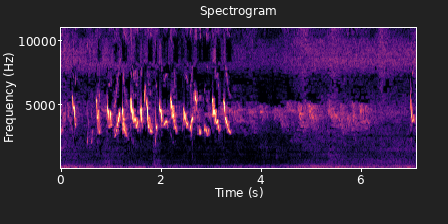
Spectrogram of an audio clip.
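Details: Lemon-bellied white-eye (kecial kuning), a Lombok bird, in a 'ciak ngejos' style master recording for training caged songbirds: a fast burst of high, sharp chirping notes about two seconds long, then quiet with a low background hum.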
